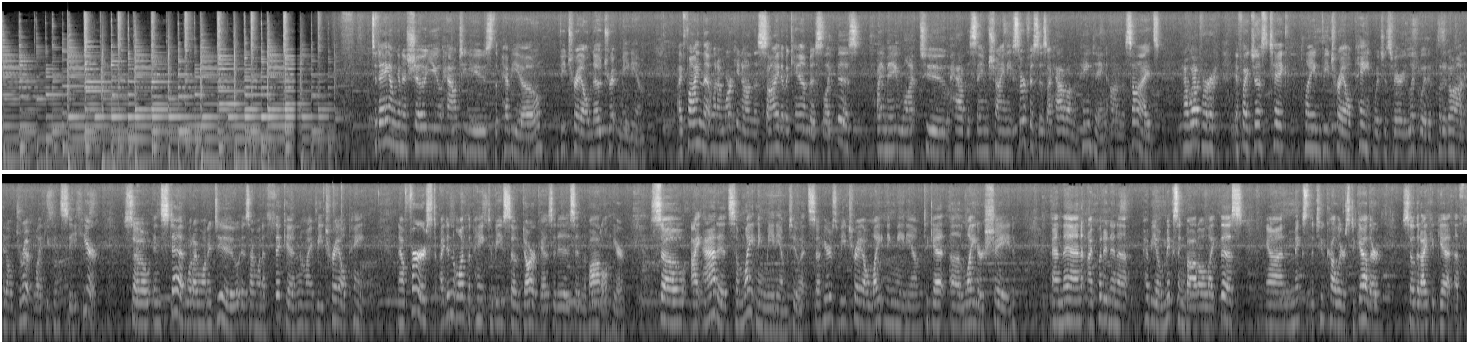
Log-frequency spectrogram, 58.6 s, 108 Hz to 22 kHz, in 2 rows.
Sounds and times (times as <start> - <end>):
Speech: 7.4 - 12.9, 13.5 - 49.6, 50.3 - 58.6.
